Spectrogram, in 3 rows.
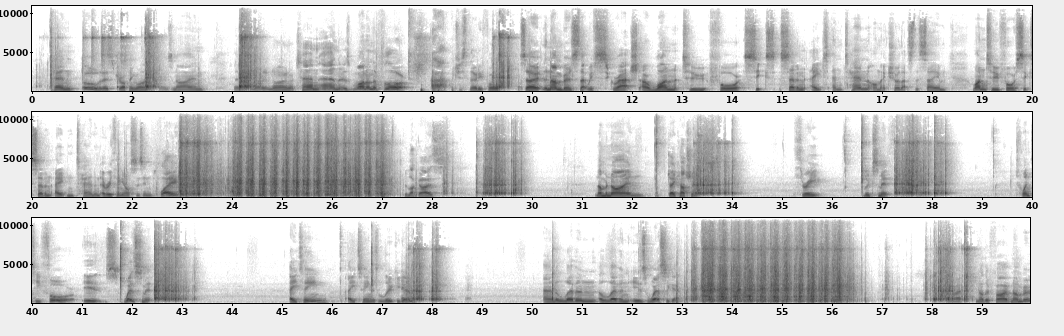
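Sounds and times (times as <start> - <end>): raffle pieces rattling in plastic box: 22.8 - 27.4, 28.2 - 30.0, 33.2 - 34.2, 37.2 - 38.4, 42.4 - 43.4, 47.4 - 48.3, 52.9 - 58.9.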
